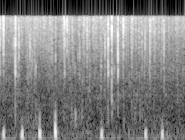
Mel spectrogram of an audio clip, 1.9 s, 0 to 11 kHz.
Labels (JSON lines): {"label": "biophony, knock", "recorder": "SoundTrap 600 or HydroMoth"}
